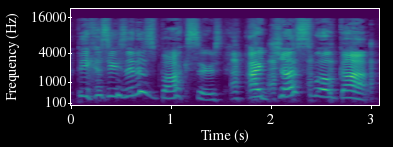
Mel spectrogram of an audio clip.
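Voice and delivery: high, loud, flustered panic; stressed rant. Real, not acted. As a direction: vent in a stressed rush. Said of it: "I'm genuinely stressed right now".

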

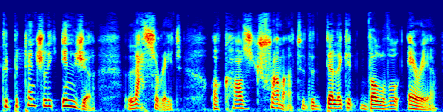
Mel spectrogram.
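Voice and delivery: a lightly put-on British accent, prim and proper. Host keeps quoting the English gynecologist in a British accent. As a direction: read the doctor's warning in a mild British accent. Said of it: "fun to say with a British accent".

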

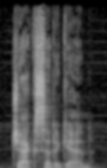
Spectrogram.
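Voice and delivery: ordinary delivery

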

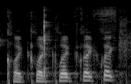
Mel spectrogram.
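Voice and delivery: soft, evenly spaced "click" repeats; quiet, deadpan sound effect; imitated empty-gun clicks. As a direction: mimic a trigger on an empty chamber.

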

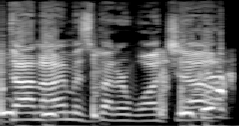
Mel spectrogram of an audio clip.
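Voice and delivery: usual speaking voice

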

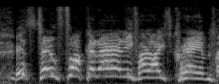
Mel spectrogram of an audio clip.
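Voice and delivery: cranky man yelling at an ice cream eater; shouted at a stranger. Retold or imitated. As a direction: yell it out the car window. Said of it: "Rolled down my window and went".

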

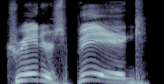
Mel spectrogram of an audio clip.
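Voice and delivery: hammy announcer, stretching the phrases slowly; Tang commercial voice. Acted. Streamer selling a fan event to listeners, cheesy commercial voice. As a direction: sell it like a cheesy drink advert. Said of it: "I was doing my Tang commercial voice".

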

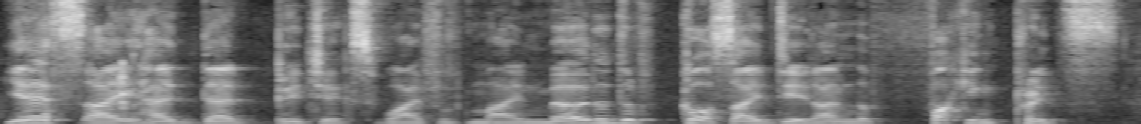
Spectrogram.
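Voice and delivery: put-on slow, haughty royal English accent; hammed-up royal English, self-important and unhurried; Prince Charles accent. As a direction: brag in a drawn-out mock Charles accent. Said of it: "doing my Prince Charles accent".

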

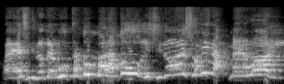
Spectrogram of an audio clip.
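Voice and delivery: hammed-up rough shout; mock angry shout. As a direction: bark it out like a fed-up partner. Imitating brusque partner shouting.

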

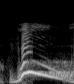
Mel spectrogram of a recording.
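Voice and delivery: loud high "woo"; Ric Flair whoop. Retold or imitated. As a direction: let out a drawn-out, high wrestler's whoop. Imitates Ric Flair's famous whoop.

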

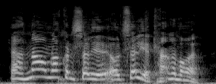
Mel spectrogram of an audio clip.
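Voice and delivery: high-pitched fake-jolly Dublin shopkeeper; mock cheeriness hiding the anger; happy Dub. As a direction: put on a squeaky, laughing Dub. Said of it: "you're not funny, you're not having a laugh".

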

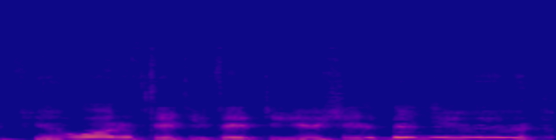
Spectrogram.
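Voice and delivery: high, mocking Christine voice with a slow, pointed finish; high mock quote of a mother scolding the absent father; Christine's retort. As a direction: toss the line back as Christine, high and cutting. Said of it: "I love how Christine's like".

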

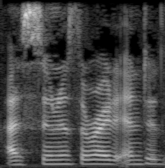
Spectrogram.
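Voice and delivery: plain reading voice

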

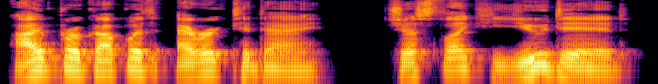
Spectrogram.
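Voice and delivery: high, breezy, pointed tone; cheerfully twist the knife; bright and cheerful. A narrator's reading. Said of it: "tone was bright and cheerful".

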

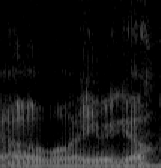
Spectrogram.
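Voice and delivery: very low, hushed aside; retold private dread. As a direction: mutter it to yourself, resigned to what's coming. Retold dread as pain returns.

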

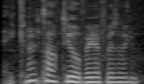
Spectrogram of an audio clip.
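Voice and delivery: hushed confrontation. Acted. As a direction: take someone aside as a tiny wise guy. Tommy takes teacher aside.

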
